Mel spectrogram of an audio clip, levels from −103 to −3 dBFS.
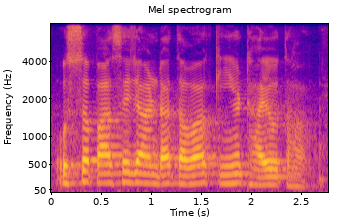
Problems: none marked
